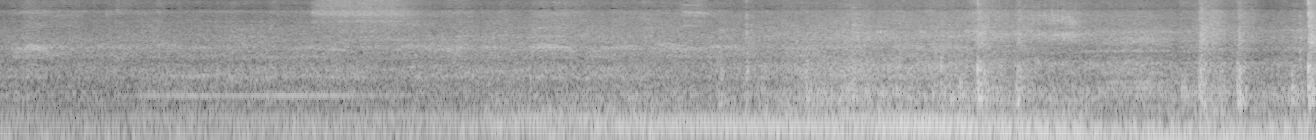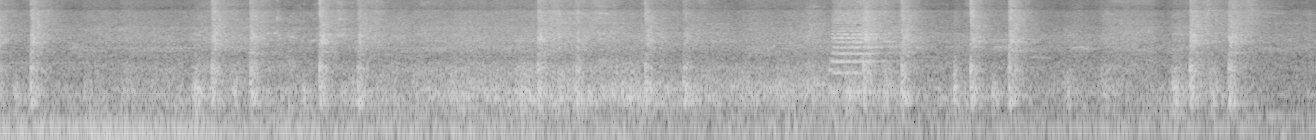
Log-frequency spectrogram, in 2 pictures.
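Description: Diesel passenger train approaching and passing close beneath, its engine rumble building to a peak about seven to nine seconds in. Then the coaches' wheels keep up a rapid clatter of clicks over the rail joints as the train goes by. A short steady horn note sounds about a second in.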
